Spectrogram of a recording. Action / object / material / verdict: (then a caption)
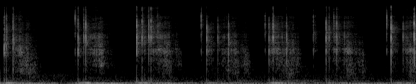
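tap / small painted wooden toy makeup case with a hollow box body / painted wood / none. Long acrylic nails tap and scratch the lid of a small, closed, pink-painted wooden toy eyeshadow case, a hollow box. The result is bursts of bright, dry scratching broken by sharp clicking taps, over a faint low hum.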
